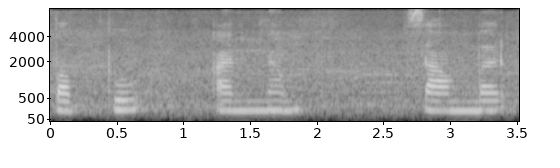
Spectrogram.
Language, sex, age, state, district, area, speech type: Telugu, female, 18-30, Andhra Pradesh, Kurnool, rural, spontaneous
